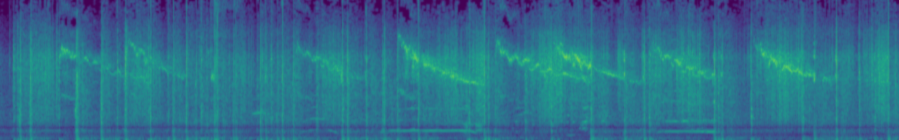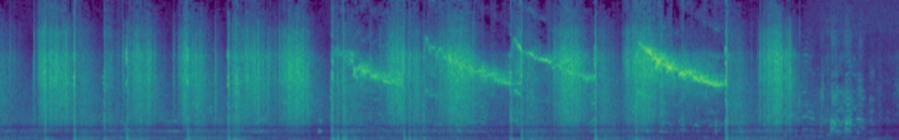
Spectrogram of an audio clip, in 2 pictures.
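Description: A consumer fireworks cake firing a long, rapid string of launches and aerial bangs. Many shots whistle with a falling pitch as they go up.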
